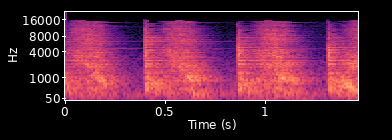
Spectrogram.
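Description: A file rasps across a steel trapping tool to sharpen its edge, about four quick, firm strokes in steady rhythm, close and bright with no talking.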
